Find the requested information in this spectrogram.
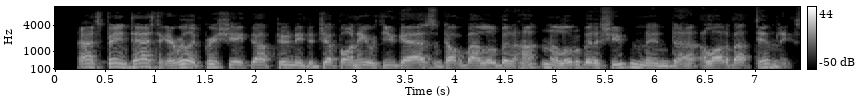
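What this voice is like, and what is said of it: Appalachian West Virginia accent. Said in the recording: “that's not exactly a Phoenix accent ... I'm a lifelong West Virginia, grew up in the heart of Appalachia”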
